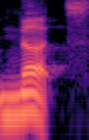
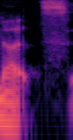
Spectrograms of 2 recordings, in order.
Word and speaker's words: Knut: originally said sounds differently Knute that's another one so it's not it's not nuts the money and actually now Wizarding World says it's kind nuts is how you're supposed to pronounce it okay yeah but now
